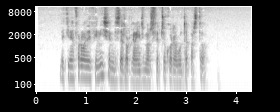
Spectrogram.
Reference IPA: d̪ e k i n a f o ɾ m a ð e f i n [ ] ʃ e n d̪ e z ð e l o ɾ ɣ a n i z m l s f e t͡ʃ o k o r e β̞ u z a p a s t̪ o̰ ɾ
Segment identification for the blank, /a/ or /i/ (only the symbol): i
